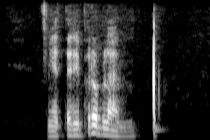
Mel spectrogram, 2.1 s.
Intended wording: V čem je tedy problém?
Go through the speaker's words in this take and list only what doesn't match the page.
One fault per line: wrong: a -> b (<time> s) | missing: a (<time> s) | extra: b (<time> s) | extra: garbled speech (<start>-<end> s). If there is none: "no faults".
missing: čem (0.5 s)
